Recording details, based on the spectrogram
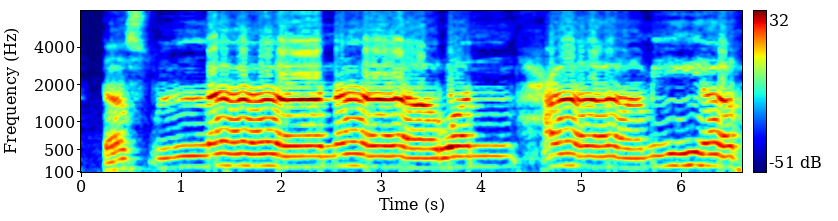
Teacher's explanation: صاد کو پر یعنی موٹا پڑھا جائے گا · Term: موٹے حروف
